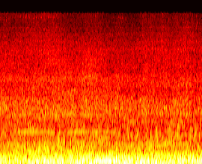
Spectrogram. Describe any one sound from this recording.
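A motorcycle engine passes close by.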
